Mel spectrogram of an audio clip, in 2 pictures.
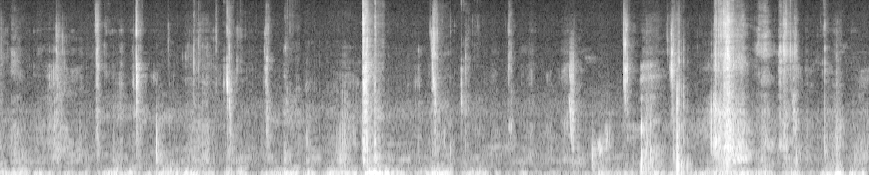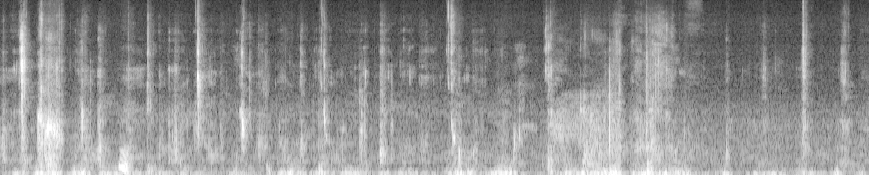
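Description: Close-up chewing and crunching of crispy deep-fried pork pata, a dense run of sharp crackles as the crispy skin breaks between the teeth, with a few louder wet chewing bursts along the way.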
